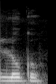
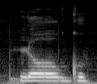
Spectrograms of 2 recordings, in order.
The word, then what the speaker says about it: logo: I didn't say logo. Logo. Go. So the last sound comes like a U, okay? When you see an O ending any word in Portuguese, you're going to get the U sound, alright?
